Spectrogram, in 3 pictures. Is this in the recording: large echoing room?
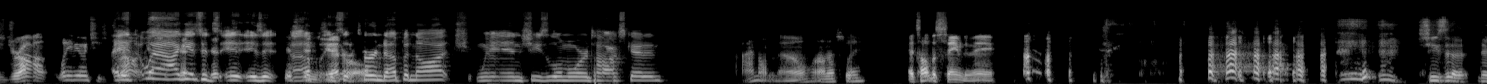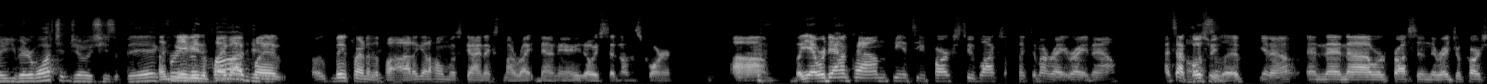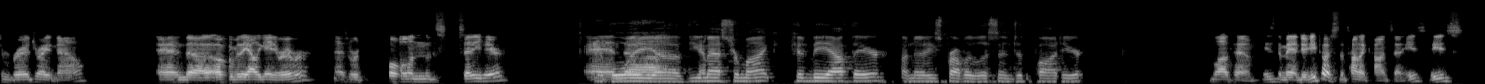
no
